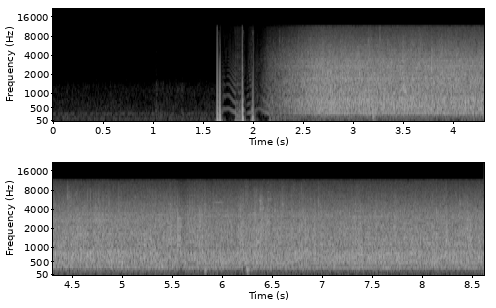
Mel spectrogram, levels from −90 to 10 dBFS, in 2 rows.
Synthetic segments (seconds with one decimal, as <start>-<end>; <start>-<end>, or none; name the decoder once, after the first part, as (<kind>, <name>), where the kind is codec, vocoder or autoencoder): none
